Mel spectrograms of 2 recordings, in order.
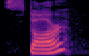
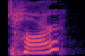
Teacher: Star, absolutely zero flutter. Tar, we do have a flutter, right? So when you're trying this is ta, ta, ta.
